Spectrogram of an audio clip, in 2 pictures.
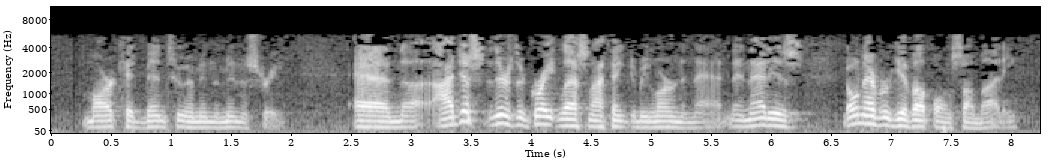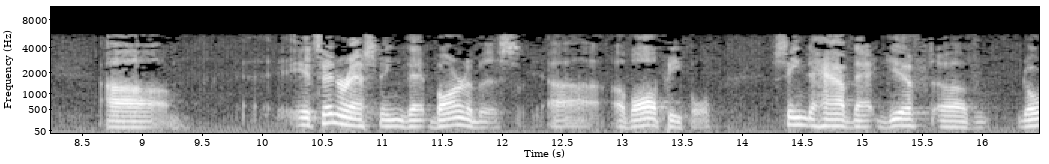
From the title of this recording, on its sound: Ketha Heights Baptist Church ~ Live Broadcast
